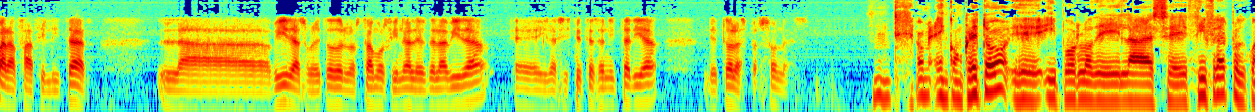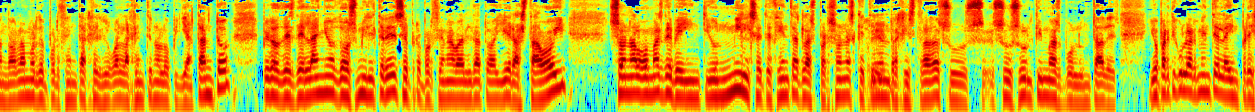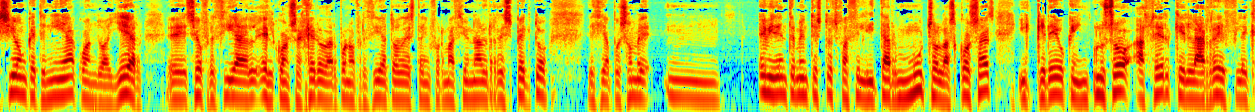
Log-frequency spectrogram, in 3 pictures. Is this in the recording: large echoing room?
no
